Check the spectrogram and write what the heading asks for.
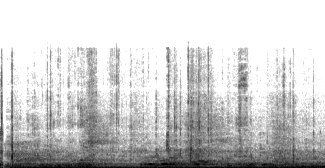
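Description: A laugh and a short word, then indistinct background talk over a steady low hum.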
